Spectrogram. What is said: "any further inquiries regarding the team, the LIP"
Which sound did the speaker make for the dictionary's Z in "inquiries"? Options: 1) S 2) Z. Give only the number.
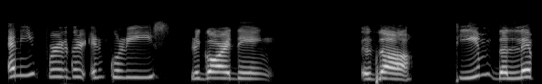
1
